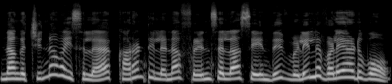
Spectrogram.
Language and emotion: Tamil, happy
